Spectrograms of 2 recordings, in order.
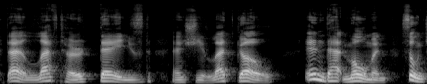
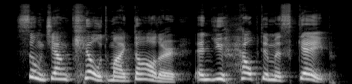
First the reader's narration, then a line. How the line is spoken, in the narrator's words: yelled at him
